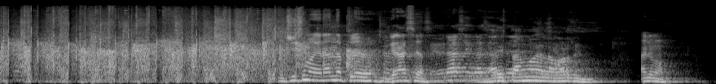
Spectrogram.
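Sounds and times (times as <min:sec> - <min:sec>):
audience applause: 0:00.0 - 0:04.2
speech: 0:02.9 - 0:06.8.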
